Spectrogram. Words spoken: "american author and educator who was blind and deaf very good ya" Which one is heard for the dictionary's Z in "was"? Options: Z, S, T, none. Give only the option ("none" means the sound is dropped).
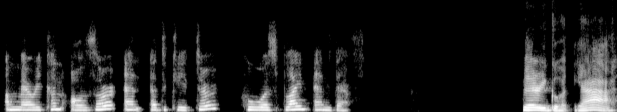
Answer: Z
